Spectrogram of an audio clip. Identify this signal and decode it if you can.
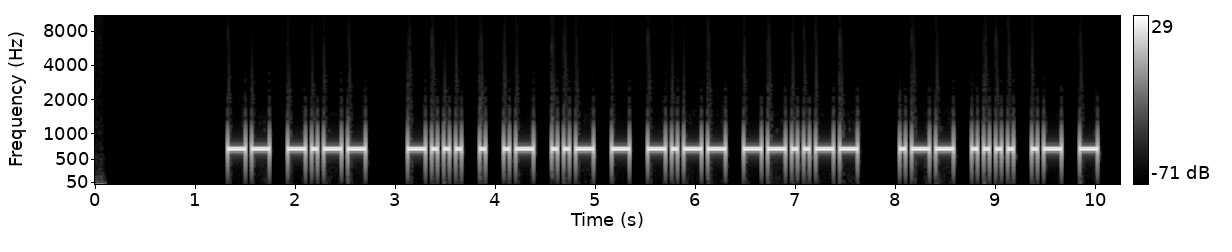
Morse code, heard as a keyed tone, about 20 wpm, 700 Hz. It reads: MY BEAUTY, WHAT
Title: Sentences from Top 1000 Words - Review Part 2 - 20wpm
